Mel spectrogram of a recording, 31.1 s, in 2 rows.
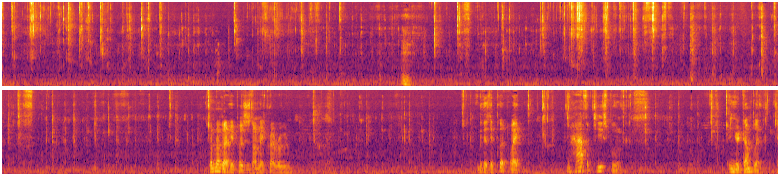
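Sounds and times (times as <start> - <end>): crunchy chewing: 0.0 - 19.7, 21.4 - 25.2, 26.0 - 27.0, 27.6 - 31.0
person humming: 8.0 - 8.4.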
